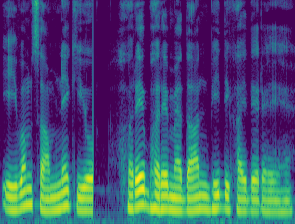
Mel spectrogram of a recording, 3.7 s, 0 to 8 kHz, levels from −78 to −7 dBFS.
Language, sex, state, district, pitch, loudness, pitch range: Hindi, male, Jharkhand, Ranchi, 125 Hz, -16 LUFS, 115-135 Hz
